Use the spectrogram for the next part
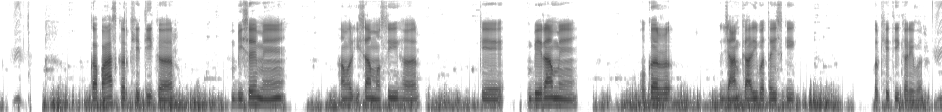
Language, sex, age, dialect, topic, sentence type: Chhattisgarhi, male, 18-24, Northern/Bhandar, agriculture, statement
